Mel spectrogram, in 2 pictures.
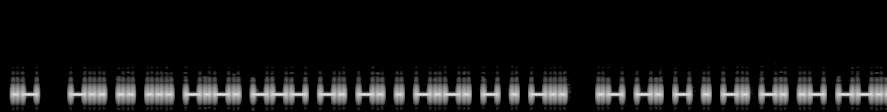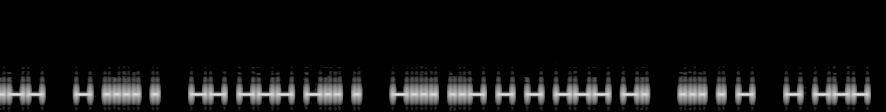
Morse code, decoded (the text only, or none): A DISCONNECTED ANTENNA, THE MODE BUTTON SET TO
